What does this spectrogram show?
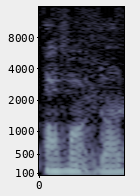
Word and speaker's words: avant-garde: to do whatever vision he's got for some avant-garde hair, makeup, or just an overall art look in photography. So that's fun. Can I ask what avant-garde is?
